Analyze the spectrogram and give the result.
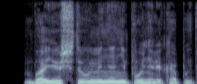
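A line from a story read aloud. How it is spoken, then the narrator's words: Plain. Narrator (Russian): сказал генерал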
